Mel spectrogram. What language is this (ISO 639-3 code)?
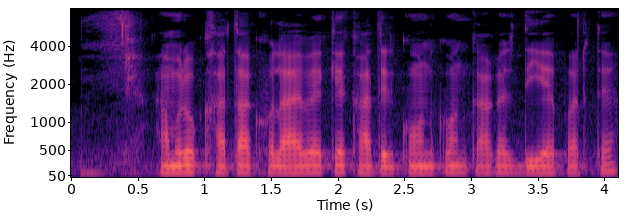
mai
